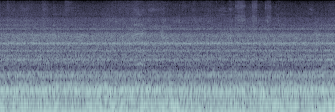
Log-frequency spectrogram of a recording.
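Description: Sportfishing boat's engines running steadily, a low drone with a steady whine in it, over the rush of wind and churning water.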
